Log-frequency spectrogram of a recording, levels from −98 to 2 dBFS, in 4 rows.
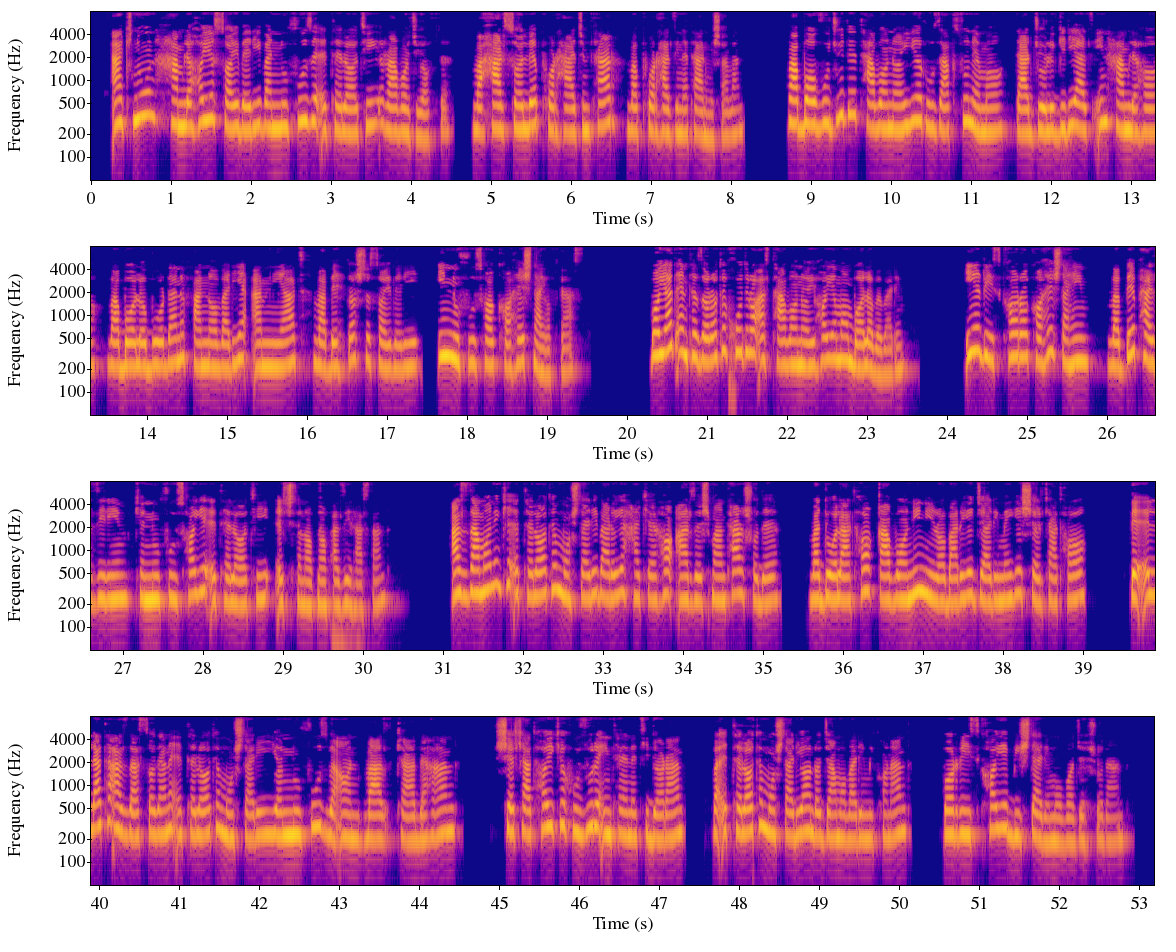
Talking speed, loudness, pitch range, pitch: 130 wpm, -19 LUFS, 220-260 Hz, 235 Hz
